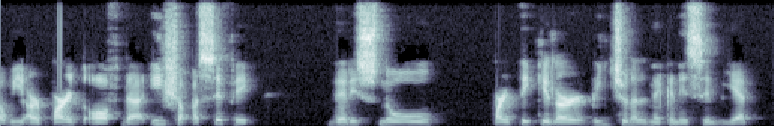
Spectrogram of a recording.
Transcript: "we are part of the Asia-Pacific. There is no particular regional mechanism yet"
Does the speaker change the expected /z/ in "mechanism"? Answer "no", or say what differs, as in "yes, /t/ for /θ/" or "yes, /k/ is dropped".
yes, /s/ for /z/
